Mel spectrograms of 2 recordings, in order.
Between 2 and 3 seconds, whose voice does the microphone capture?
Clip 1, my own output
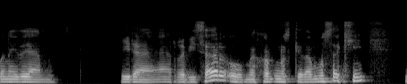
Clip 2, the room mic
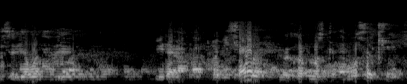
echo only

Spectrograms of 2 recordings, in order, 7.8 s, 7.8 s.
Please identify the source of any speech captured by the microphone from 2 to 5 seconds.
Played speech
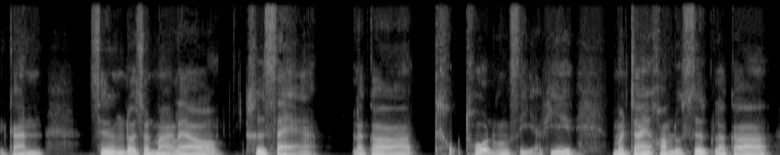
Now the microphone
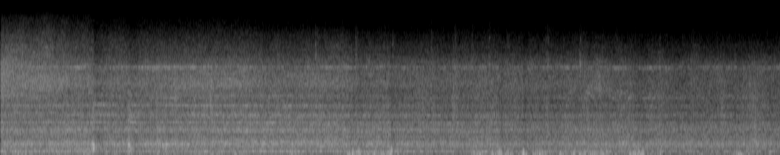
neither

